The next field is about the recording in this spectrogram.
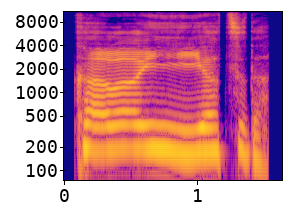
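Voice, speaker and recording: A grandiose Roman ruler from a video game. He speaks very slowly and pompously, with an amused, condescending air and deliberate phrasing. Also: sits high, fairly bright tone, clean tone, no room sound, studio quality, heavily acted. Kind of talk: scripted game character dialogue.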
